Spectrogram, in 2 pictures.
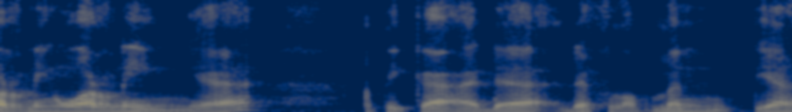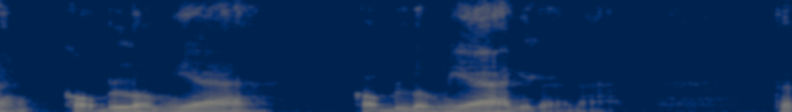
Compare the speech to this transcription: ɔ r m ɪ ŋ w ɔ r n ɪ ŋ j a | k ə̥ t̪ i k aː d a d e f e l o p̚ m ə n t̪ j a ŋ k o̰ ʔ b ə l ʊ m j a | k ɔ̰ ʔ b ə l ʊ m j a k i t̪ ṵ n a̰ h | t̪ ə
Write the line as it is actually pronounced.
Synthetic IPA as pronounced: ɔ r n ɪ ŋ w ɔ r n ɪ ŋ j a | k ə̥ t̪ i k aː d a d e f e l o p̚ m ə n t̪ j a ŋ k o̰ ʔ b ə l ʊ m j a | k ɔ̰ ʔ b ə l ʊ m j a ɡ i t̪ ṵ n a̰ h | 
